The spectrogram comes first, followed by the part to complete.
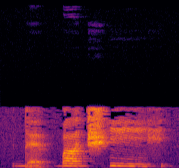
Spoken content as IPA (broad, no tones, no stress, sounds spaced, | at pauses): d ɛ̰ p ɓ ʌ t͡ʃʰ iː x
